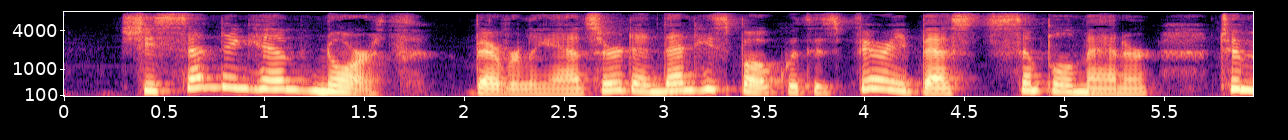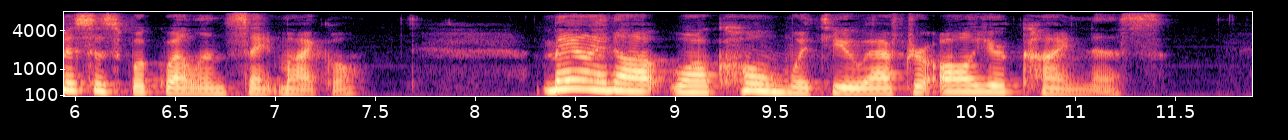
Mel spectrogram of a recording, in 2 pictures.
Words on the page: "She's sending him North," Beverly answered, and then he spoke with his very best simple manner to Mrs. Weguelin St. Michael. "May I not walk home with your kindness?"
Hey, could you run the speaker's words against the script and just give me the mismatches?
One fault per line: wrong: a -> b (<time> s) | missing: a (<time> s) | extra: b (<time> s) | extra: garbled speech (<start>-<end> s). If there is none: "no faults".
extra: you after all (9.8 s)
